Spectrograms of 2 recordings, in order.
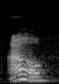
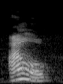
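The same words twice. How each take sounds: No difference in how they are said.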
